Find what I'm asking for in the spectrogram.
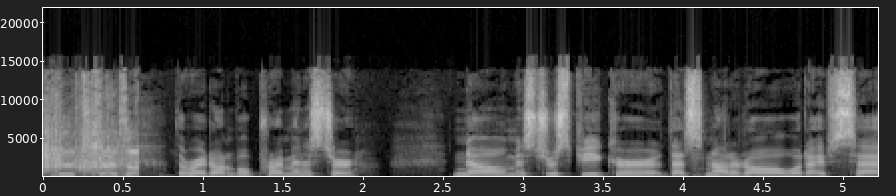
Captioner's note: some Applause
